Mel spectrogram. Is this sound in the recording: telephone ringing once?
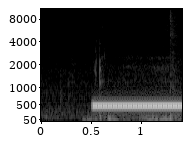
yes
